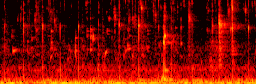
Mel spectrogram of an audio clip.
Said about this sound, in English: Tell me when you're ready, and I'll pour the juice.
